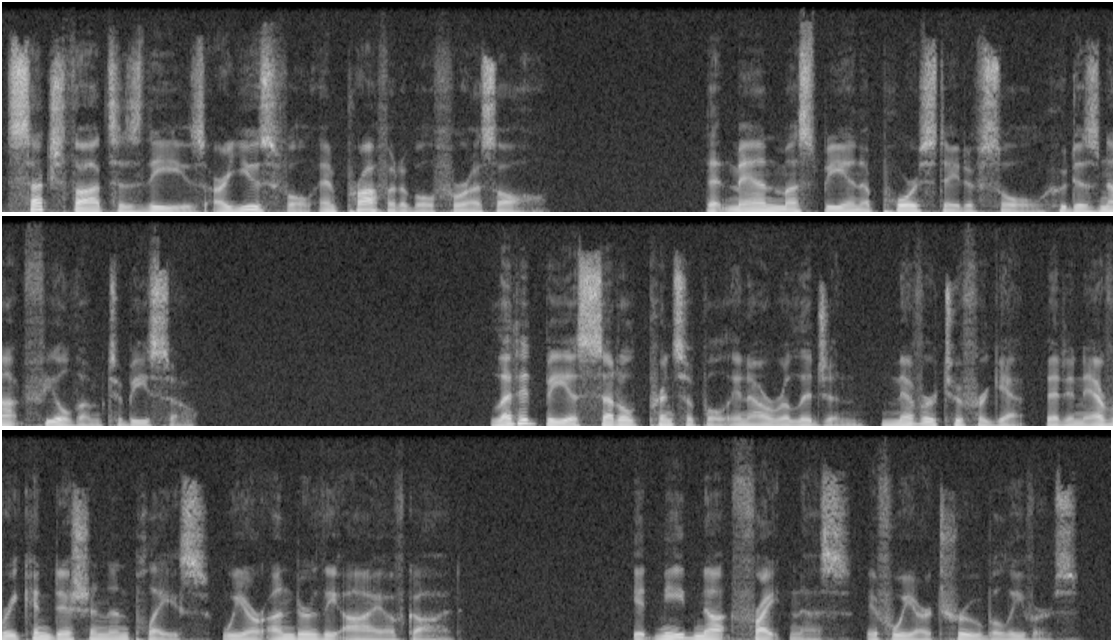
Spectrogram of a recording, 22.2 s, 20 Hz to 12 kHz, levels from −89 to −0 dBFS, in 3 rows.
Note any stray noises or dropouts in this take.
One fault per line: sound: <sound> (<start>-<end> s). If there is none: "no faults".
no faults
